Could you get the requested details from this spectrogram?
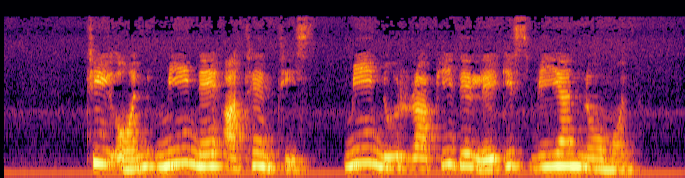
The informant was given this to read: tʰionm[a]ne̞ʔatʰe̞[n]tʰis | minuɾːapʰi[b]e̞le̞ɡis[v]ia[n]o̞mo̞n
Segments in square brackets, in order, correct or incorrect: incorrect: i, correct, incorrect: d, correct, incorrect: nː

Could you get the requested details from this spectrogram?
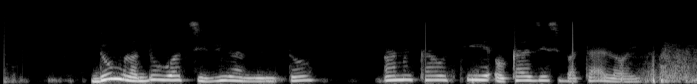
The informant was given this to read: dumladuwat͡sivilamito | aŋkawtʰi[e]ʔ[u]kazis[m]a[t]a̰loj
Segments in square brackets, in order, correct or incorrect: correct, incorrect: o, incorrect: b, correct

